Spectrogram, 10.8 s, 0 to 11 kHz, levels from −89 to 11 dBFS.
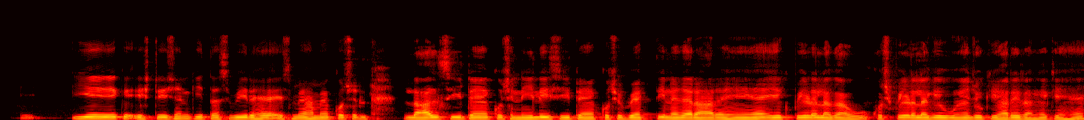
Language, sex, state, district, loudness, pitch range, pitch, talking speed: Hindi, male, Jharkhand, Sahebganj, -28 LUFS, 140-150 Hz, 145 Hz, 190 wpm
